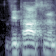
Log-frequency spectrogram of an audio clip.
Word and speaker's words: Vipassana: Vipassana? Am I saying that correctly? Vipassana meditation, yes.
